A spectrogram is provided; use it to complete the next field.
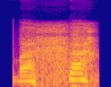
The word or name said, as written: Bassa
